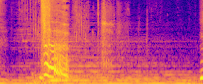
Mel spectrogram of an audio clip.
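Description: A young woman groans in pain close by.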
